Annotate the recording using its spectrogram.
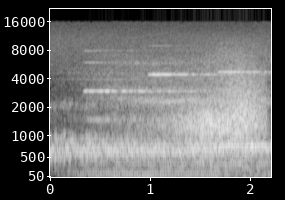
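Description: A steady vehicle engine drone that cuts in suddenly, with a rushing noise swelling about a second and a half in.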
